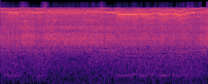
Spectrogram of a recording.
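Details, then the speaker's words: High-speed dental handpiece with a diamond rotary instrument on a dentiform mandibular molar (simulated full cast gold crown prep), making the horizontal occlusal cut into the marginal ridges: a steady high-pitched whine and hiss. "This cut can then be extended into the marginal ridge areas, and this cut will serve as a guide for the placement of the other grooves."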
